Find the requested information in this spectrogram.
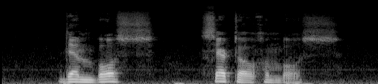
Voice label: Den Bosch s Hertogenbosch, Dutch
